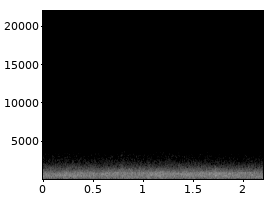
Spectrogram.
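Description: Steady rush of wind noise on the microphone during a skydive.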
